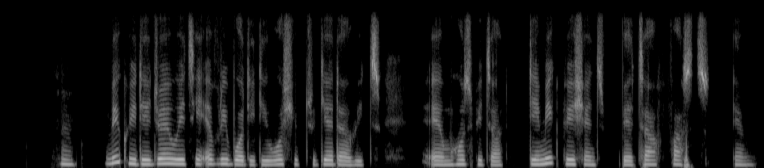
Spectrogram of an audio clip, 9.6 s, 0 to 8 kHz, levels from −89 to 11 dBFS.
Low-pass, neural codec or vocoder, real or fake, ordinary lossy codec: 7.2 kHz; none; real; none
